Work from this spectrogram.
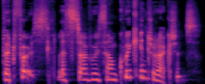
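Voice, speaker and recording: A woman's voice: on the high side, a little fast, fairly bright tone, dry recording. A Swedish-accented woman in her thirties chats on a video call from her apartment. Her voice sits dry and close, with no room around it. She talks loosely, threading in lots of "like" fillers. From Sweden. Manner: chatty, many "like" fillers, laughs easily. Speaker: app developer, co-host. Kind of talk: casual video-call chat. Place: indoor apartment room by a large window. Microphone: video call webcam.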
